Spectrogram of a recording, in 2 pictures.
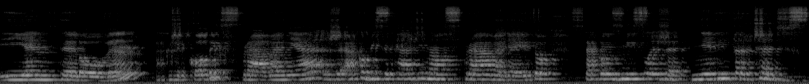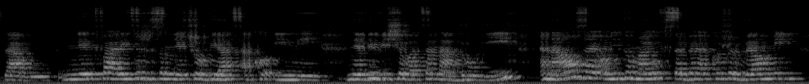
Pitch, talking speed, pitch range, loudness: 240 Hz, 150 wpm, 215-255 Hz, -36 LUFS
